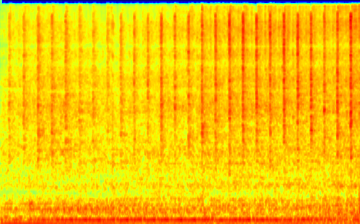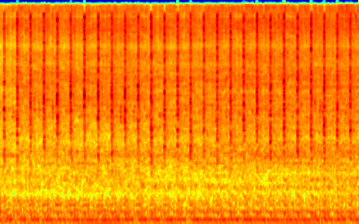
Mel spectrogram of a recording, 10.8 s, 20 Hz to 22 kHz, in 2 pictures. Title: Chevy 350 engine ticking noise 2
